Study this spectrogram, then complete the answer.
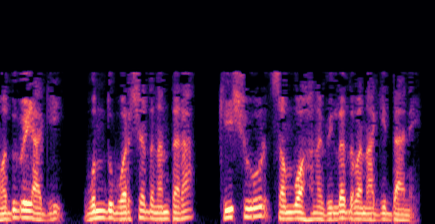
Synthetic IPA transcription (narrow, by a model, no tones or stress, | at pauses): mɐd̪uʋɛjaːɡi | ond̪uʋɐɾʂɐd̪ɐnɐnt̪ɐɾɐ | kiʃuːɾsɐmʋaːɦɐnɐʋilːɐd̪ɐʋɐnaːɡid̪ːaːne̞̰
